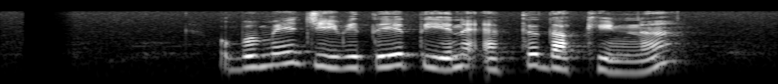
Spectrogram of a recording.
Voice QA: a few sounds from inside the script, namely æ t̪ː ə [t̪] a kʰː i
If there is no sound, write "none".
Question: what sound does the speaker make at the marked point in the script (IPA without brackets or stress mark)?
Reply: d̪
